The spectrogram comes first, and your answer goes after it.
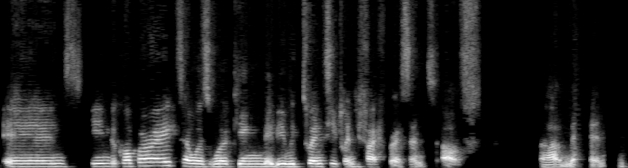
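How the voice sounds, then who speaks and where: A woman's dark, mellow tone carries a monotone, flat intonation. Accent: French. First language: French. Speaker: UX designer and entrepreneur. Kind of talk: online workshop talk. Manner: hesitant, many fillers.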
